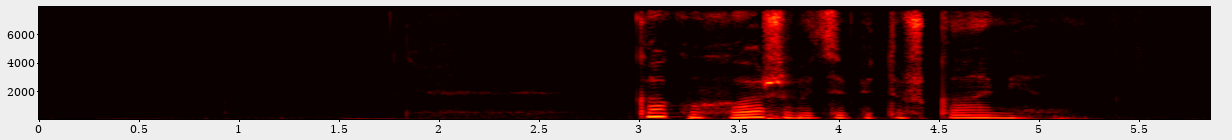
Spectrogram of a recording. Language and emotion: Russian, sad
